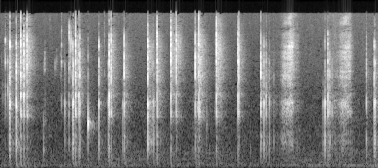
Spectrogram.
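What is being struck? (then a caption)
Small wooden chest. A small hollow wooden treasure chest box is held in both hands while long nails tap and scratch its lid and front. The result is a quick run of sharp, bright, dry taps mixed with short scraping scratches.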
